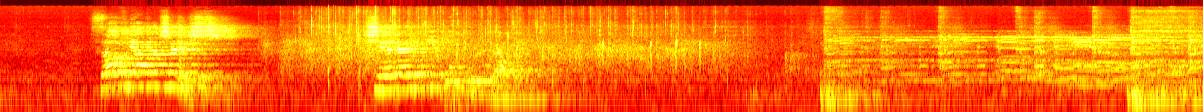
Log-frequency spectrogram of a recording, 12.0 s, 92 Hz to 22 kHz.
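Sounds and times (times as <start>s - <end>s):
audience applause: 2.6s - 8.2s
instrumental music with bass line: 8.2s - 12.0s.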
